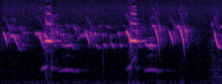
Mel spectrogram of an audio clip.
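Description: Whistled cartoon bird chirps: a quick run of short chirps, each sliding down in pitch. A sharp knock comes twice, about a second apart.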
